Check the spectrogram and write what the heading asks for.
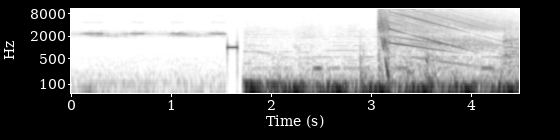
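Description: A cricket-chirp sound effect, a high chirp repeating about five times a second, runs for about a second and a half. A short beep follows, then backing music. About three seconds in, a falling whistle effect glides steeply down in pitch for about a second.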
